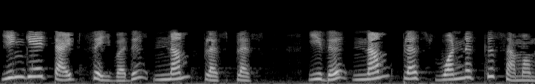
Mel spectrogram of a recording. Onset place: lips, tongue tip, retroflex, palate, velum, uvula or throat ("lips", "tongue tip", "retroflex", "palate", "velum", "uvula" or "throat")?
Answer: velum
